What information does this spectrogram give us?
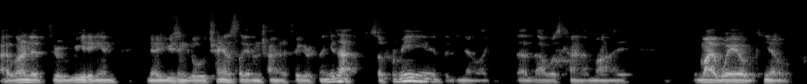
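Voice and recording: A man talks at a fairly quick pace in a low pitch with a slightly husky edge and fairly even intonation.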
